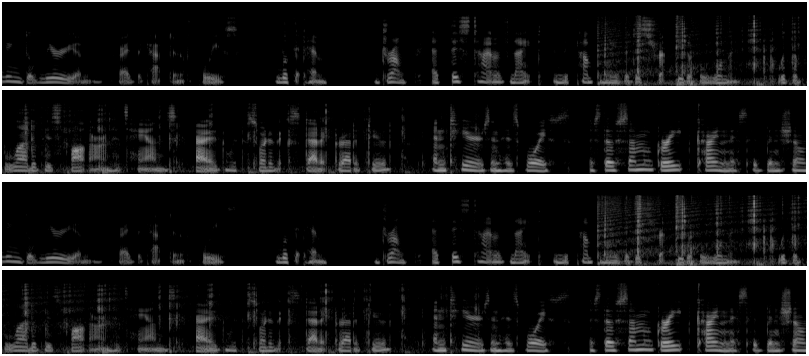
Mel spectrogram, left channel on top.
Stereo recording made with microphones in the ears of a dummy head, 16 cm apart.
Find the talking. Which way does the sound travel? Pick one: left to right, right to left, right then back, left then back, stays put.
left to right.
